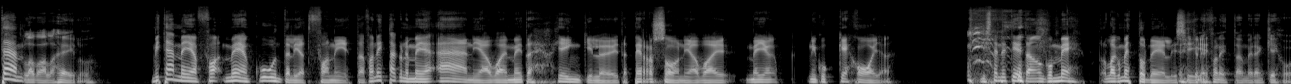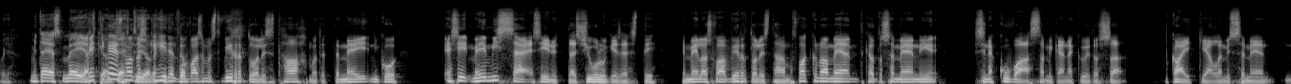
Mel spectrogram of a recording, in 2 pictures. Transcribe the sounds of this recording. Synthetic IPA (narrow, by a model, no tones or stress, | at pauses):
mit̪ælɑʋɑlːɑheilṵː | mit̪æmeijæfɑmeijˑæŋkuːnt̪eliɑt̪fɑnit̪ːɑːfɑniˑt̪ːɑːkunemeˑijæʔæːniæʋɑimeit̪æhheŋkiløit̪æpersoːniɑ̰ʋɑimeijˑæŋniːŋkukehojɑ̰ | mist̪ænet̪iet̪æːoŋkomeolːɑːkomet̪odeˑlːisḭːefɑnit̪ːɑ̰ːmeijæŋkeho̰jɑmit̪æjæsmeˑijit̪kæj̪mot̪okehiˑt̪elt̪yʋɑːsemːoset̪ʋirt̪uɑlːiset̪hɑhmot̪et̪ːæmeiniːŋku | ʔesimeimisːæːʔesinyt̪ːæˑisjulkisest̪i | jɑmeˑiloˑisʋɑːʋʋirt̪uɑliset̪hɑhmot̪ʋɑˑikːɑnomejæmit̪̚kæont̪osːɑmeijænniː | siːnækuʋɑˑsːɑmikænækyːˑt̪osːɑ̰ | kɑikːiɑ̰lːɑmisːæmeijæn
